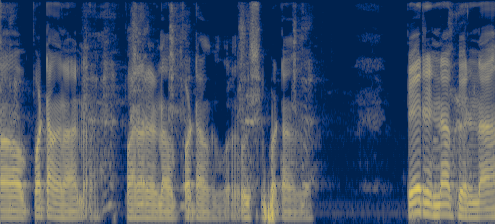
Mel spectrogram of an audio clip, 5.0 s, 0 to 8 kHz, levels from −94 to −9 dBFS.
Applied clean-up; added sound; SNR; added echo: none; Cough; 17 dB; none.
